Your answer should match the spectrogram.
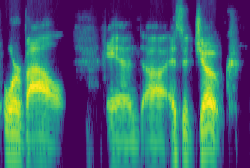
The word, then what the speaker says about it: Orval: but it's spelled weird it's o-r-v-a-l like or vowel oh like like Mark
